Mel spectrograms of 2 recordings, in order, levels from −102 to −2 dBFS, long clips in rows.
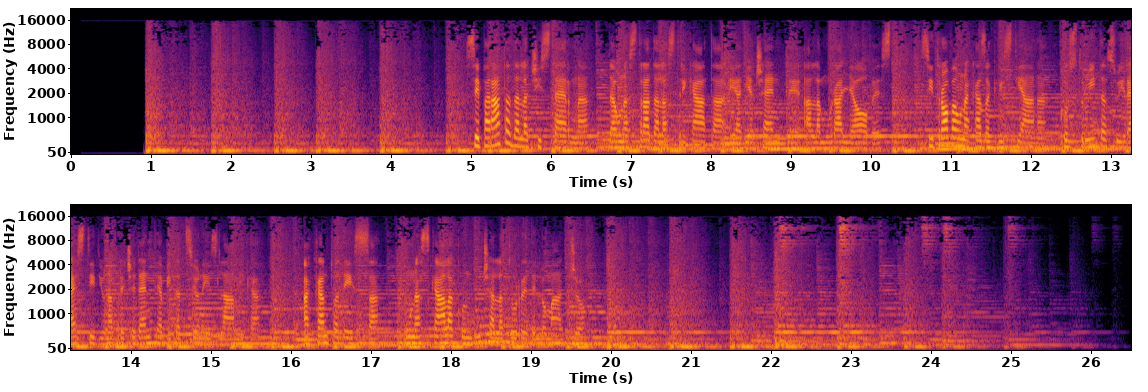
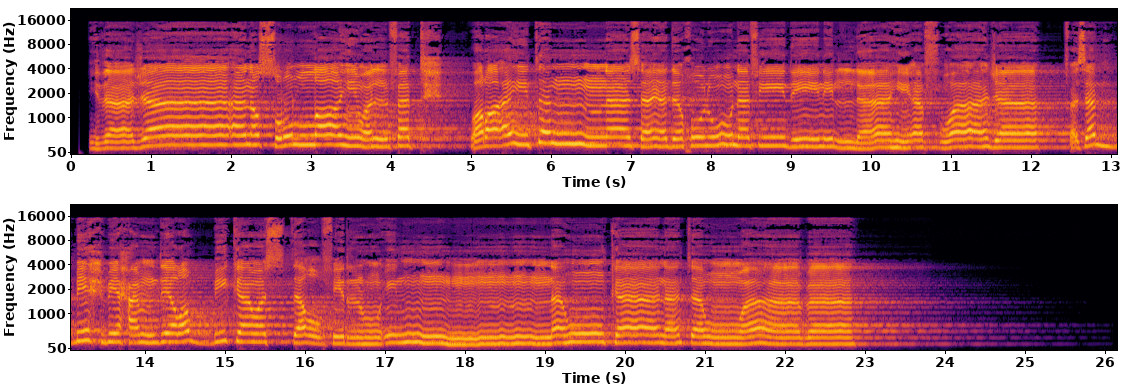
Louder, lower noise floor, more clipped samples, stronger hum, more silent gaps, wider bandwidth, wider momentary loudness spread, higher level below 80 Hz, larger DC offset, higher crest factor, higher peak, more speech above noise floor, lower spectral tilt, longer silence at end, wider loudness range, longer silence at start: second, -24 LUFS vs -16 LUFS; about the same, -81 dBFS vs -80 dBFS; neither; neither; neither; about the same, 16 kHz vs 15.5 kHz; first, 13 LU vs 6 LU; first, -50 dBFS vs -70 dBFS; neither; first, 22 dB vs 16 dB; about the same, -2 dBFS vs -2 dBFS; second, 58 dB vs 64 dB; about the same, -5 dB/octave vs -4 dB/octave; second, 0.9 s vs 2.6 s; first, 8 LU vs 4 LU; first, 0.95 s vs 0.25 s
